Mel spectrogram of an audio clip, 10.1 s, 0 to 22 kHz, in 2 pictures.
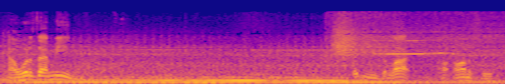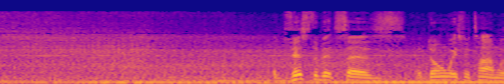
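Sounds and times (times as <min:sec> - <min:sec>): low rumble of street noise: 0:00.0 - 0:10.0.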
